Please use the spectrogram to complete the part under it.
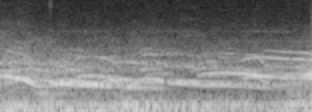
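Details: Many wild golden jackals calling loudly from a forest at night in the mountains of Iraqi Kurdistan, where locals say they go after chickens; overlapping wavering, wailing howls that rise and fall together over a steady low hum.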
